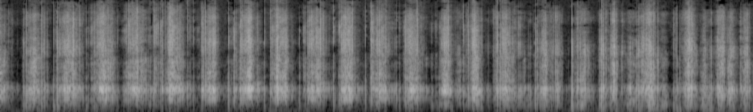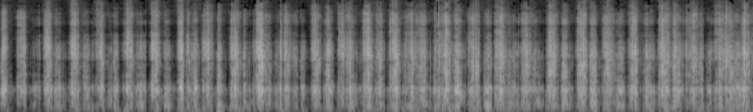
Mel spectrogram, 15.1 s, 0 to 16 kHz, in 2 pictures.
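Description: Fingernails scratch quickly across the front of a small, hollow, brown pebbled leather glasses case held in the hands. The result is a dense, continuous run of dry, rasping scratches with a faint midrange tone around 640 Hz. Each stroke stops short with almost no ring.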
